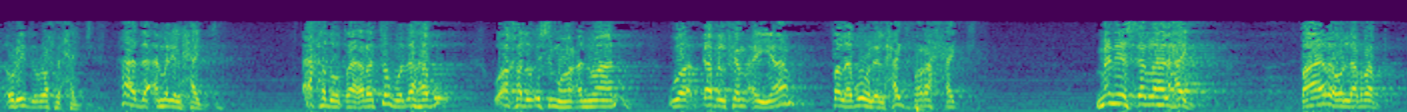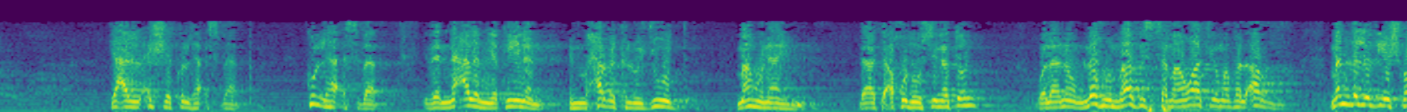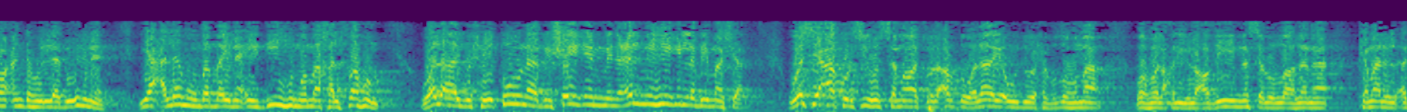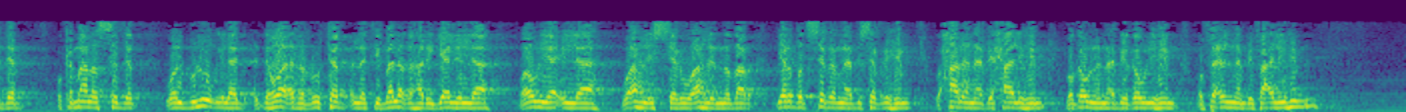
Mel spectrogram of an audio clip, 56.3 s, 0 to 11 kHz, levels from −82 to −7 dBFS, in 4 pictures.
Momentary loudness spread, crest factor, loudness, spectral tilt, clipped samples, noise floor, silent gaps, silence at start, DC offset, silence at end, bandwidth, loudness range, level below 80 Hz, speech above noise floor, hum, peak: 10 LU; 14 dB; -15 LUFS; -9.5 dB/octave; under 0.1%; -41 dBFS; none; 0 s; under 0.1%; 0.7 s; 5.8 kHz; 4 LU; -42 dBFS; 27 dB; none; -2 dBFS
